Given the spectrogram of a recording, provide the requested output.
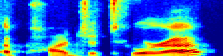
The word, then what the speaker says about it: appoggiatura: The double consonant is common in Italian. And so one example that we see here is the P is a consonant that is repeated twice. And then the J sound is spelled with the GG. So, or GGI actually in this case.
